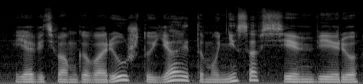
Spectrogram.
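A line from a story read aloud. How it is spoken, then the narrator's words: Calm reply. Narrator (Russian): спокойно отвечал Мизинчиков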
